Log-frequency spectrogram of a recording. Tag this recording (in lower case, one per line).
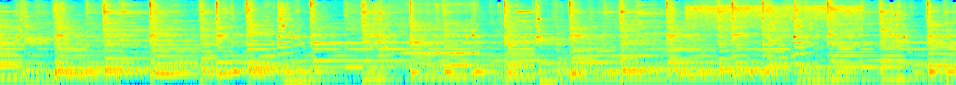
music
